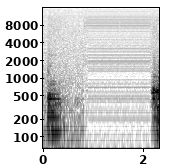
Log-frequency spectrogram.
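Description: Near silence: faint room tone, with one brief faint murmur in the first half-second.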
